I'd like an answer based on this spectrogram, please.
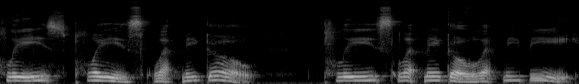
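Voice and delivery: calm, earnest, gentle, sincere coaxing tone. Retelling begging someone to let go: imitating a gentle sincere plea. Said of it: "sincere and pleading in a gentle way".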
